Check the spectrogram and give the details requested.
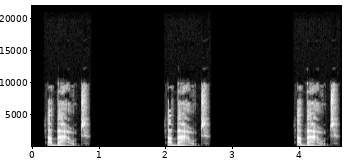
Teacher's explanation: pronunciamos como una A, pero sin hacer ningún movimiento ni de la lengua ni de ningún músculo de la cara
